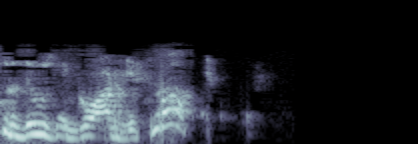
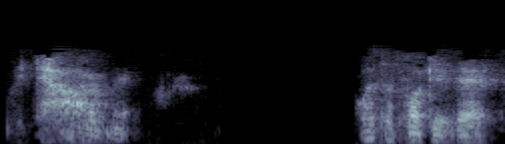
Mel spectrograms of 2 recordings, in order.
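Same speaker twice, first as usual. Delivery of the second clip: breathy, hushed disbelief, almost no voice; stunned near-whisper; 10 semitones lower, 15 dB quieter than usual. Retold or imitated. Telling a retired friend, hushed in disbelief. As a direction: let the words fall away as if baffled. Mocking retirement, quoting himself.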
